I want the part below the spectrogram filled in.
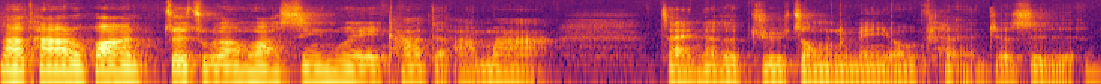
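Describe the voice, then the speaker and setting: Somewhat breathy and fairly low-pitched, a man talks at a fairly quick pace with lively intonation. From Taiwan. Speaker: podcast guest, host's childhood friend. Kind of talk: casual chat.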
